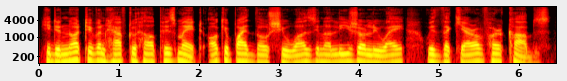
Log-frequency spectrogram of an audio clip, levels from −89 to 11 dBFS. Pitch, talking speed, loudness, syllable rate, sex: 125 Hz, 215 wpm, -17 LUFS, 4.9 syllables/s, male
